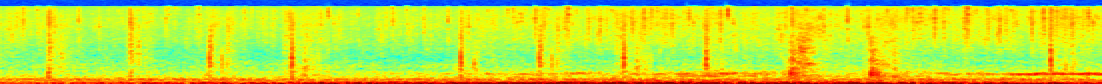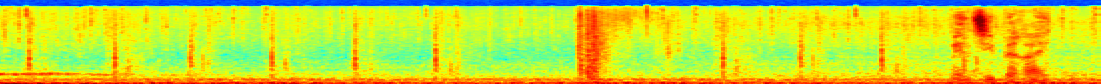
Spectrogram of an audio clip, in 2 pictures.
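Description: Footsteps walk steadily through an echoing tunnel.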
